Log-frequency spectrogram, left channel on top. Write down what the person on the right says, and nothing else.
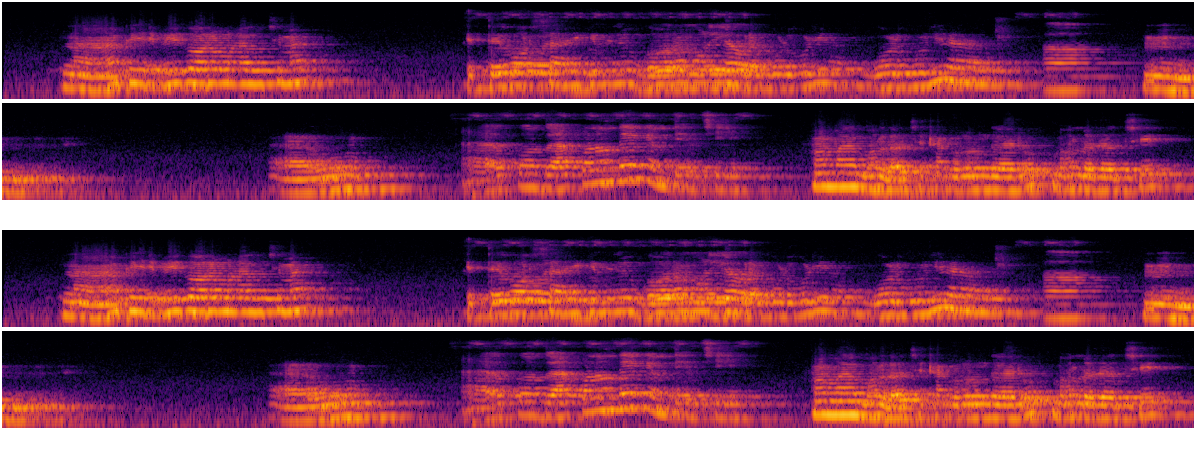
ନା ଫିରବି ଗରମ ଲାଗୁଛି ମା। ଏତେ
ବର୍ଷା ହେଇକି
ବି ଯୋଉ
ଗରମ ହଉଛି ପୁରା ଗୁଳୁଗୁଳି ଆଉ ଗୁଳୁଗୁଳି ଆଉ।
ହୁଁ ହୁଁ ଆଉ
ହଁ ମା ଭଲ ଅଛି ଠାକୁରଙ୍କ ଦୟାରୁ ଭଲରେ ଅଛି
